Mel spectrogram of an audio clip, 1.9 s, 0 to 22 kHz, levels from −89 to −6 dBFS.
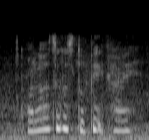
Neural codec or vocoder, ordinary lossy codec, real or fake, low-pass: codec, 16 kHz, 8 kbps, FreqCodec, larger model; none; fake; none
